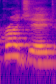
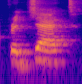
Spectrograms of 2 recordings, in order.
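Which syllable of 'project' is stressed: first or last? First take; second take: first; last. First: The stress is on the first syllable. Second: The stress is on the last syllable. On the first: It is a task given to someone. "it is like a kind of task" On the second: It means showing something to someone. "we are stressing at the end"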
